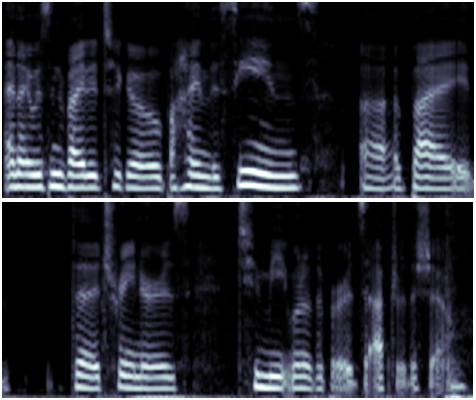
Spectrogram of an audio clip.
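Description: The tone is dark and mellow, with monotone, flat intonation at a moderate pace. The recording is very clean, with a silent background. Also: woman, fairly low pitch for a woman. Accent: American. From New Jersey. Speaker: magazine editor and writer. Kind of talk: casual interview. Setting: radio studio. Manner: hesitant, many fillers.

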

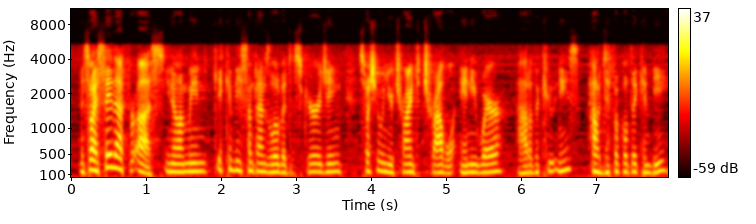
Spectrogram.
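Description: Talking at a very fast pace, a man keeps a fairly high pitch and fairly even intonation. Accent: West Coast. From US Pacific Northwest, Washington State. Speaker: pastor. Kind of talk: sermon. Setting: church.

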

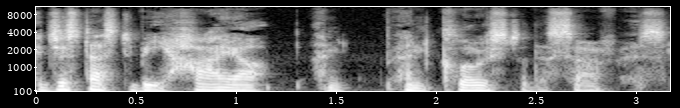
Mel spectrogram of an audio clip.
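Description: This man speaks in a Shetland accent at a fairly low pitch. His voice is somewhat breathy, and the sound is dry and close with no echo. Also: very clean recording, silent background. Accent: Shetland Scottish. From Scotland, Shetland (Lerwick). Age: 40s. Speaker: author and fly fisher. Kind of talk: interview. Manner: halting, repeats words.

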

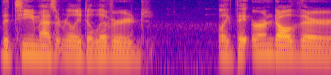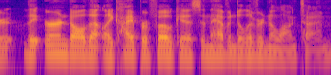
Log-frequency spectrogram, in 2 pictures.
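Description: A man speaks at a fairly high pitch. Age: 30s. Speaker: football podcast co-host. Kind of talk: casual chat. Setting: hotel room, remote recording. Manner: animated.

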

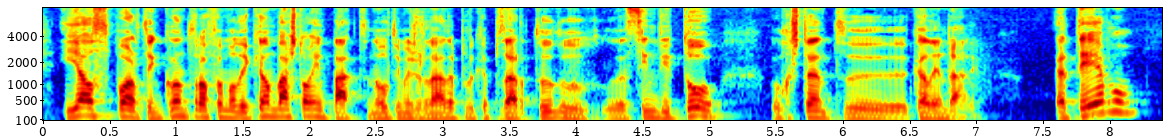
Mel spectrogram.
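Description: At a fairly quick pace, a man speaks in a medium pitch in a very clean recording with a silent background. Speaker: comedian podcast host. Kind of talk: casual chat. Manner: animated.

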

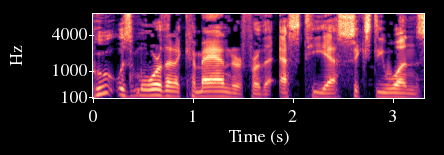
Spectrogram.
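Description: This is plain reading aloud. The text is read straight through.

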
